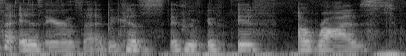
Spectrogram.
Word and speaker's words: Erised: How do you say the word E-R-I-S-E-D? – I say arised, but... I mean, is arise even a word?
